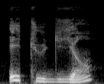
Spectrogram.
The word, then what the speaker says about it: étudiant: Il est étudiant. Okay, A-N-T, étudiant.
